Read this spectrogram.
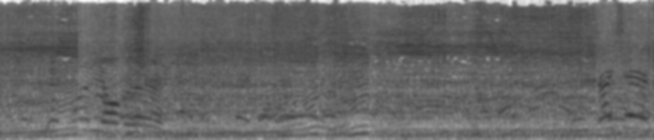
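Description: A small motorbike engine revs and sputters close by.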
